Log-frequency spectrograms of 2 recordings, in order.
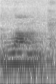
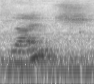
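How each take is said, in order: First: The word ends with a k sound. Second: The word ends with a ch sound. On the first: The speaker calls it wrong. "not lunk" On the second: The speaker calls it right.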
